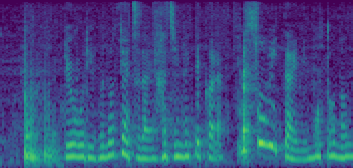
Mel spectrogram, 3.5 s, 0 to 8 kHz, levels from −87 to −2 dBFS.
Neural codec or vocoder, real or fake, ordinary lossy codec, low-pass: codec, 16 kHz, 8 kbps, FreqCodec, smaller model; fake; none; none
